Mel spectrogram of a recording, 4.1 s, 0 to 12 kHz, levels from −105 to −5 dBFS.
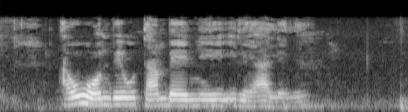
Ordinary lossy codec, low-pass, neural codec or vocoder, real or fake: Opus, 64 kbps; 7.2 kHz; none; real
